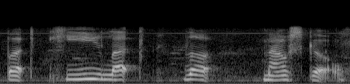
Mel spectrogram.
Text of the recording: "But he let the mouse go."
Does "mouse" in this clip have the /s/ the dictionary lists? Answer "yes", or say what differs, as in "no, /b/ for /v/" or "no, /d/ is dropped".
yes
